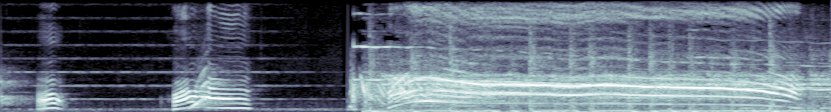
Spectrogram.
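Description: Cartoon sound effects. First come a few short rising squeals, then about two seconds in a loud sustained whoosh-like whine starts; its pitch sinks slowly and drops away steeply at the end.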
